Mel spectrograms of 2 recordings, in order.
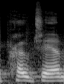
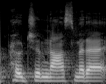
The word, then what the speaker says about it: Progymnasmata: schooling the pronunciation i i know some people say pro-gym or pro-gymnosmita and so this is just one thing i thought i'd quickly touch on the eileen cunningham the teacher who wrote our curriculum did a lot of research before she wrote her book into the pronunciation and she came up with pro-gim so that's how we've been saying it i don't know which one is correct i may say potato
